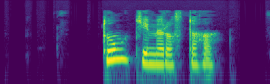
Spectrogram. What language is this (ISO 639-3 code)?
bak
